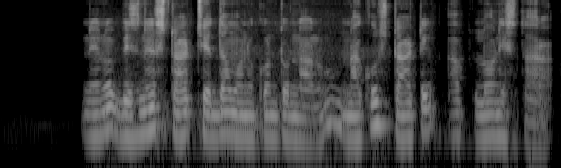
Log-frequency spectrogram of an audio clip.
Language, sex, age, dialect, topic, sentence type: Telugu, male, 25-30, Telangana, banking, question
